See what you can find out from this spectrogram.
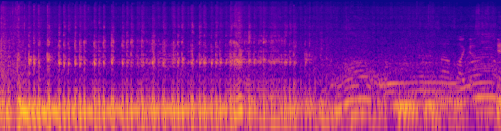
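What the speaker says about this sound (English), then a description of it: "I was going to give you a little sound clip of what it sounds like with the Kaufman." A Superjet personal watercraft engine fitted with a Kaufman exhaust roars loud and close, revving hard and then dropping back, while someone talks over the later part.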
